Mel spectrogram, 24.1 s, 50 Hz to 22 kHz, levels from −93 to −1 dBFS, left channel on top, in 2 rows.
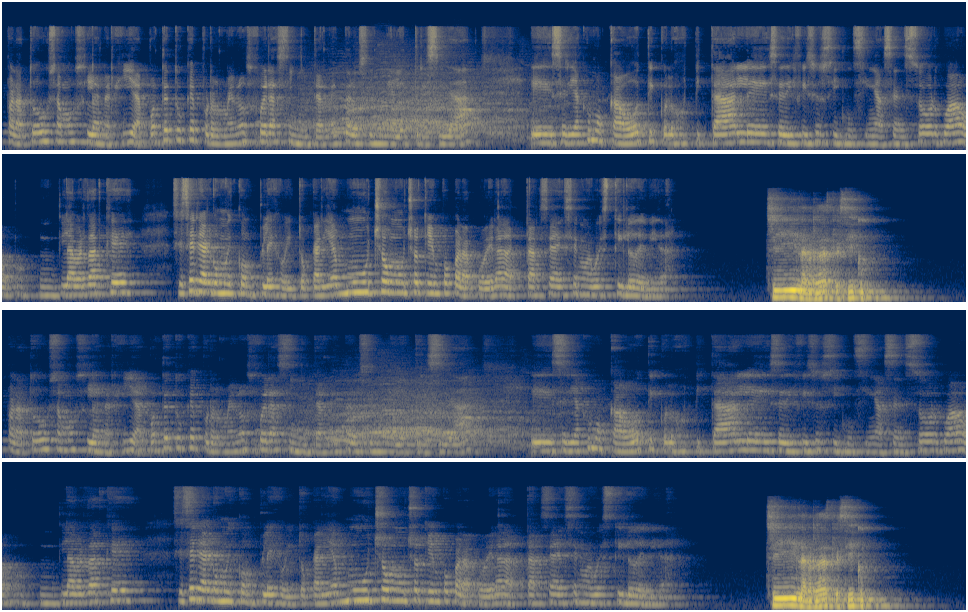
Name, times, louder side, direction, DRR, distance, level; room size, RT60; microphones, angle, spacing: voice 1, 0.1-13.7 14.2-20.4, left 4 dB, 75° left, 7 dB, 0.5 m, -32 dB
sound 1, 3.1-7.6, left 1 dB, 25° left, 0.6 m, -40 dB
voice 2, 21.6-22.8, right 1 dB, 20° right, 4 dB, 0.3 m, -16 dB
7.4 x 5.4 x 3.0 m, 0.97 s
head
